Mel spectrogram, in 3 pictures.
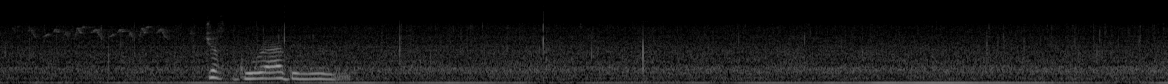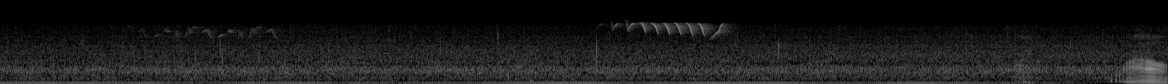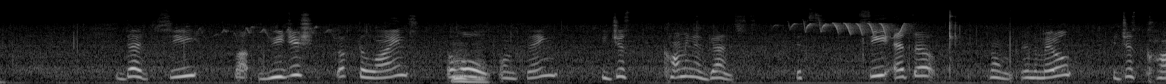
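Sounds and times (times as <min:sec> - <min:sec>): songbird trill: 0:00.0 - 0:03.6, 0:12.9 - 0:14.6, 0:17.6 - 0:19.1, 0:24.8 - 0:29.4, 0:30.3 - 0:34.1
faint bird chirps: 0:17.7 - 0:19.1, 0:25.0 - 0:27.1, 0:31.0 - 0:32.7.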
